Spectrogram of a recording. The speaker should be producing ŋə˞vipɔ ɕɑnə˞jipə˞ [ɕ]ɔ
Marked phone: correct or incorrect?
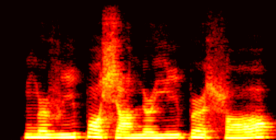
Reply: incorrect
